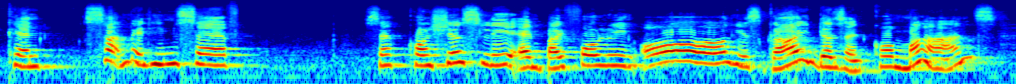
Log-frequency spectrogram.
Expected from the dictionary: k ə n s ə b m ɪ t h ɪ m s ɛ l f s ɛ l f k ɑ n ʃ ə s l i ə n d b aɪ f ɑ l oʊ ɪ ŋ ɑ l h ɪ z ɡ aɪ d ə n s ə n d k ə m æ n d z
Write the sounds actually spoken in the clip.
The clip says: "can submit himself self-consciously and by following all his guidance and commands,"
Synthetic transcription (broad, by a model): k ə n s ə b m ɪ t h ɪ m s ɛ l f s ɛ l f k ɑ n ʃ ə s l i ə n b aɪ f ɑ l oʊ ɪ ŋ ɑ l h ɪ s ɡ aɪ d ə n s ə n k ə m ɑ n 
